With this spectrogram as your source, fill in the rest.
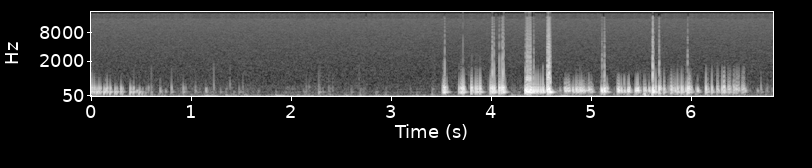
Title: Stomach Noises Random Rumbling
